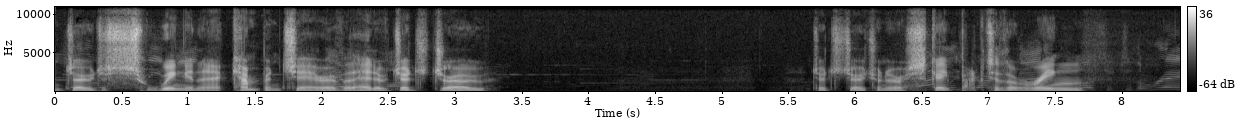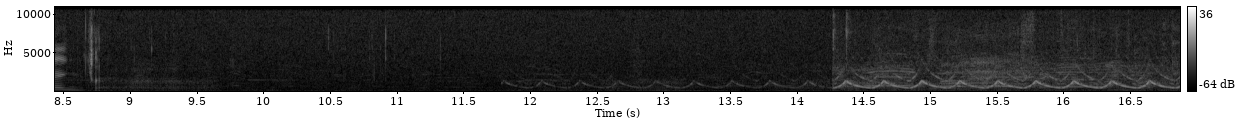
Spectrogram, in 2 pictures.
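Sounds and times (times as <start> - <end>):
wrestling commentary voices: 0.0 - 3.3, 5.7 - 8.8, 15.0 - 16.0
speech: 0.0 - 3.4, 5.7 - 7.8
siren wailing in rapid up-and-down sweeps at wrestling ringside: 11.8 - 16.8.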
